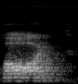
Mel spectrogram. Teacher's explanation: HOARD की बात करते हैं, हॉर्ड, हॉर्ड ना, हमारा ब्रिटिश प्रोनाउंसिएशन है, इसमें आर का उच्चारण नहीं होता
